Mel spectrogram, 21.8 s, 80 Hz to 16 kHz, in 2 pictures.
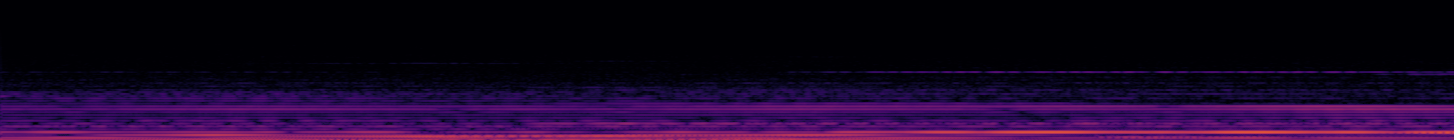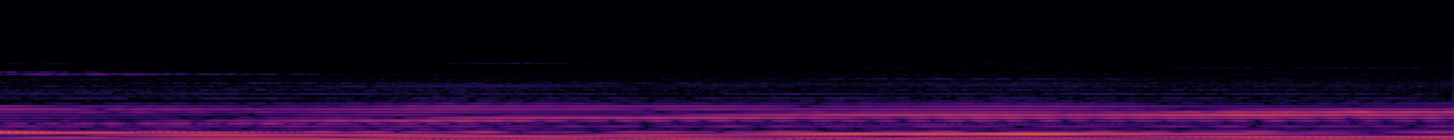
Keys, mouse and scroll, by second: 7.4 ctrl+space, 7.9 click, 15.2 ctrl+space.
